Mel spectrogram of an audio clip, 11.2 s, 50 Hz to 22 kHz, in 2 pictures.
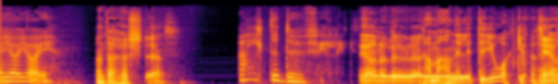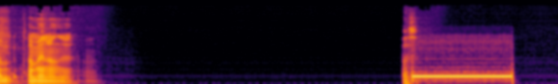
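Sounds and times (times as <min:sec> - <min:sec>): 
speech: 0:00.0 - 0:01.8, 0:02.4 - 0:06.4, 0:09.6 - 0:09.9
telephone ringing tone while placing a call: 0:03.7 - 0:04.4, 0:09.7 - 0:10.7.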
